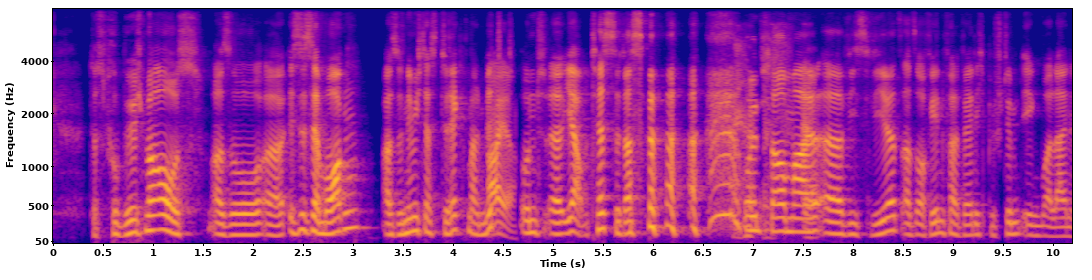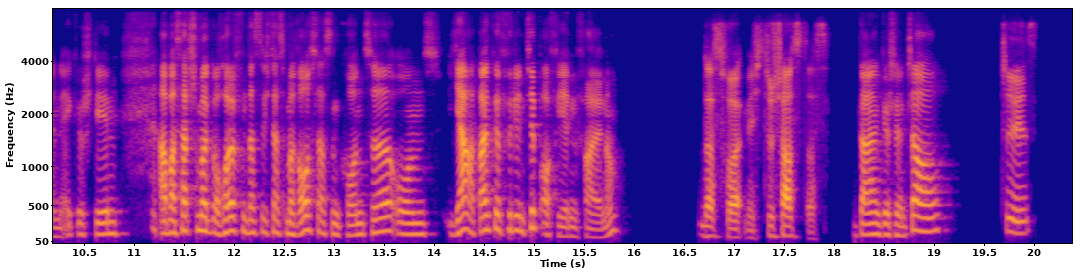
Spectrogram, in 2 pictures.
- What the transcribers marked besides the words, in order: other background noise; laugh; snort
- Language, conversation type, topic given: German, advice, Wie kann ich mich trotz Angst vor Bewertung und Ablehnung selbstsicherer fühlen?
